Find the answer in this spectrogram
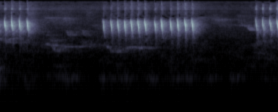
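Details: Short rapid volleys of piercing, evenly spaced chips from a Bar-winged prinia in the nembak style, each volley about a second long, with soft faint whistles filling the quiet pauses.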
